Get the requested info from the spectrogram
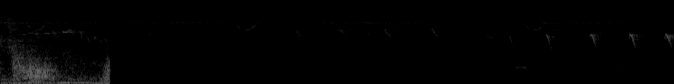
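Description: Faint room noise cuts off abruptly about a second in, then near silence. Faint, high bird chirps come in, short falling notes that grow steadier toward the end, about two or three a second.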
